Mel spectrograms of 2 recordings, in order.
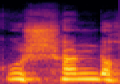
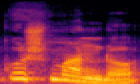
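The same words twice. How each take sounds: First: The sh consonant is doubled and m is silent. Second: The m sound is pronounced after the sh. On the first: This is what the doubling rule would give. "সংযুক্ত ব্যঞ্জন দ্বিত্ব হবে, তাহলে এটা কুষ্মাণ্ড হওয়ার কথা" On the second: This is how the word is actually said. "এখানে ম কিন্তু উচ্চারিত হচ্ছে"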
